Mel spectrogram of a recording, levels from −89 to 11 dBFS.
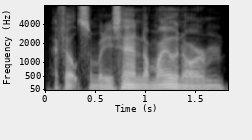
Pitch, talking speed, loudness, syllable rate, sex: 95 Hz, 260 wpm, -17 LUFS, 6.7 syllables/s, male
